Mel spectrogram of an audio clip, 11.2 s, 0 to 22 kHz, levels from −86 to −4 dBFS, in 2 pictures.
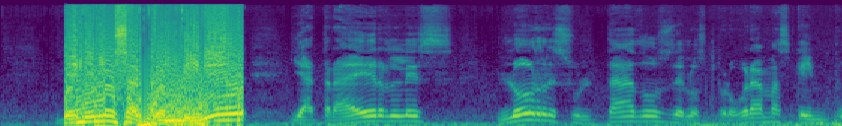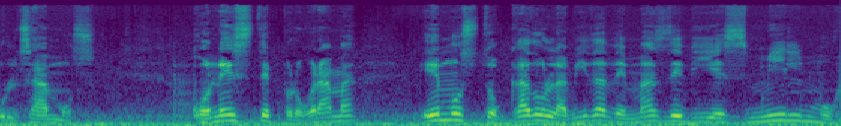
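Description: From 0.44 to 1.63 s the sound becomes loud, harsh and uniformly blaring, quiet moments included, likely a signed and unsigned mix-up flipping the top bit of the 8-bit samples.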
